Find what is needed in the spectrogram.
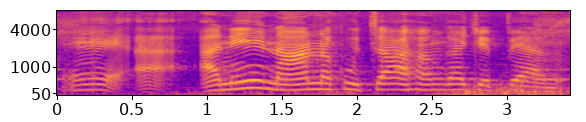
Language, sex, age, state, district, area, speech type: Telugu, female, 60+, Telangana, Ranga Reddy, rural, spontaneous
